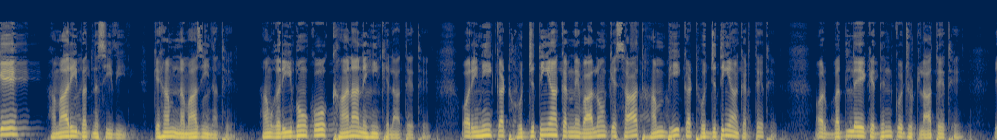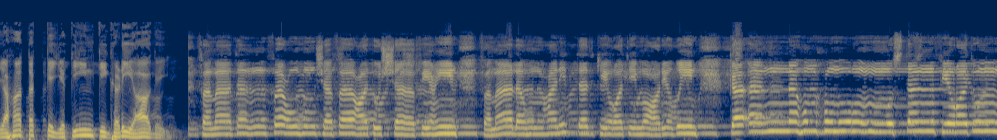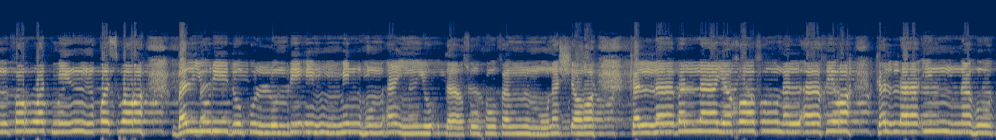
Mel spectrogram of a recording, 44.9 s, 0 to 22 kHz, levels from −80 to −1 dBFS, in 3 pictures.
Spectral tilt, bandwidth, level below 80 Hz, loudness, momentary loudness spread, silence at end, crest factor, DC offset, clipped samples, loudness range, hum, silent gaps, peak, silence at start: -5.5 dB/octave; 11.5 kHz; -36 dBFS; -18 LUFS; 8 LU; 0 s; 16 dB; under 0.1%; under 0.1%; 4 LU; none; none; -2 dBFS; 0 s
